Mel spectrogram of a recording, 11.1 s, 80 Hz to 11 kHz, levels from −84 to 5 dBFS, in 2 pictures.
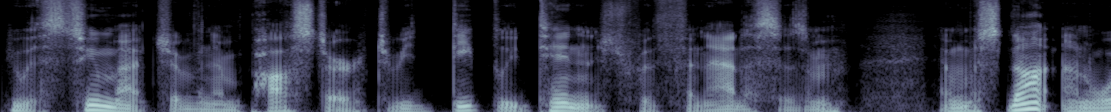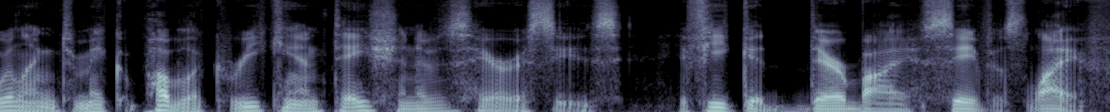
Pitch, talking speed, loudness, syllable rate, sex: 100 Hz, 175 wpm, -23 LUFS, 4.9 syllables/s, male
